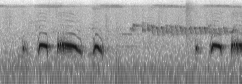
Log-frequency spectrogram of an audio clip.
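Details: Spotted dove cooing, meant for training songbirds: two mellow, hollow coo phrases with a long middle note. Between them, another bird gives a higher, buzzy rattling trill.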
